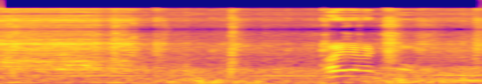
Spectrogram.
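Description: Wind and movement noise rushing over a helmet-mounted camera's microphone, with a faint knock about a second in. Near the end a player gives a short shout that rises and falls in pitch.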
